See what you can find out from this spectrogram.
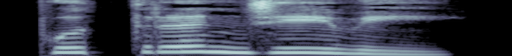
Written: ಪುತ್ರಂಜೀವ

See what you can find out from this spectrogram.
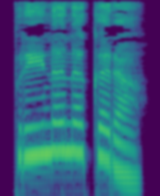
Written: ಪ್ರೀಣನಕರ

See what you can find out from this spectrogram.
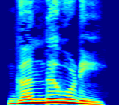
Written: ಗಂದವುಡಿ

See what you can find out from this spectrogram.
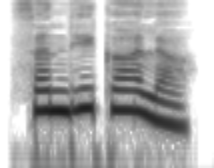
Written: ಸೆಂದುಕೋಲ್

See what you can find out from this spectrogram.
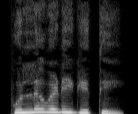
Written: ಪುಲ್ಲವಡಿಗಿತಿ

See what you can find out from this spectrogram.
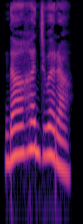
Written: ದಾಹಜ್ವರ

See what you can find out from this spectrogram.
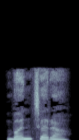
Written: ಬಂಚರ

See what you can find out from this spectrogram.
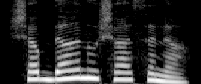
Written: ಶಬ್ದಾನುಶಾಸನ

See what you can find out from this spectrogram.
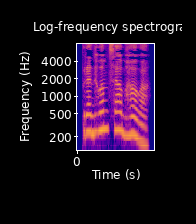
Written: ಪ್ರಧ್ವಂಸಾಭಾವ

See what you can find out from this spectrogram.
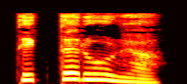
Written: ತಿಕ್ತರೂಢ

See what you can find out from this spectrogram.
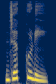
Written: ಝಾಗಟಿ

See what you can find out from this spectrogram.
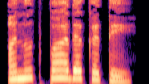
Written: ಅನುತ್ಪಾದಕತೆ

